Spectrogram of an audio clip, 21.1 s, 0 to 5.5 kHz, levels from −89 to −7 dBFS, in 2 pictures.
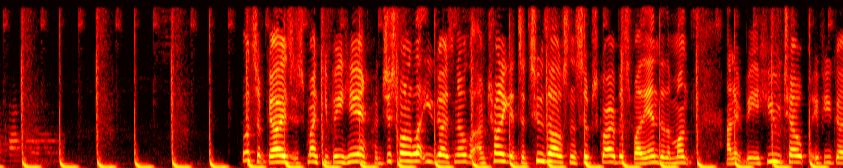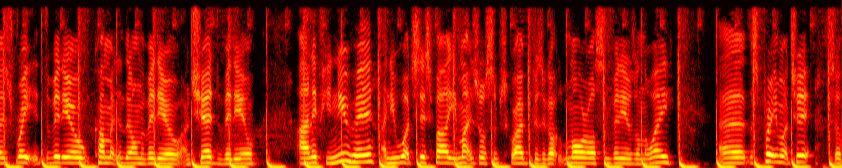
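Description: No technical faults can be heard anywhere in this clip.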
